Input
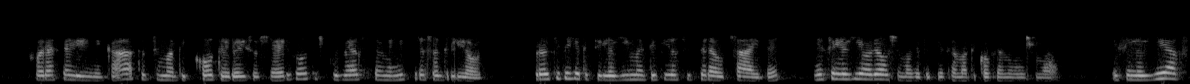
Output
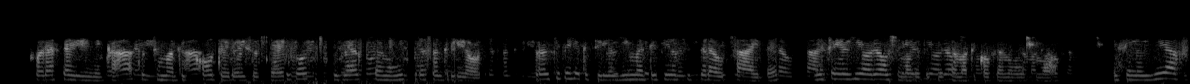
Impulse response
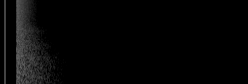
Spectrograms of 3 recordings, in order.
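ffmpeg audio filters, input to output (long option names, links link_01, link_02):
-filter_complex "[0:a]aecho=1:1:696:0.178,asplit=3[link_01][link_02][link_03];[link_01]afade=type=out:start_time=2.14:duration=0.02[link_04];[link_02]aeval=exprs='val(0)*gte(abs(val(0)),0.00398)':channel_layout=same,afade=type=in:start_time=2.14:duration=0.02,afade=type=out:start_time=4.37:duration=0.02[link_05];[link_03]afade=type=in:start_time=4.37:duration=0.02[link_06];[link_04][link_05][link_06]amix=inputs=3:normalize=0,alimiter=level_in=5dB:limit=-24dB:level=0:latency=1:release=23,volume=-5dB,firequalizer=gain_entry='entry(130,0);entry(300,-28);entry(470,-20);entry(1200,2);entry(2500,3);entry(4300,-22)':delay=0.05:min_phase=1,agate=range=-33dB:threshold=-58dB:ratio=3:detection=peak,adynamicequalizer=threshold=0.00251:dfrequency=1600:dqfactor=0.7:tfrequency=1600:tqfactor=0.7:attack=5:release=100:ratio=0.375:range=2.5:mode=boostabove:tftype=highshelf,volume=4dB"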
